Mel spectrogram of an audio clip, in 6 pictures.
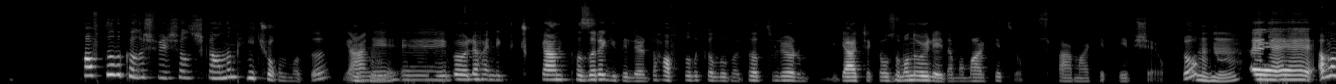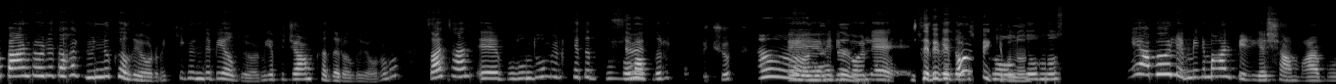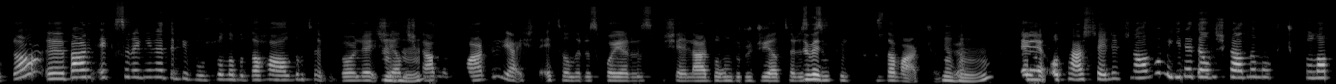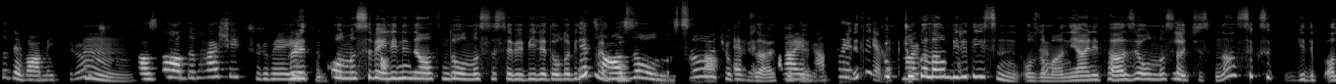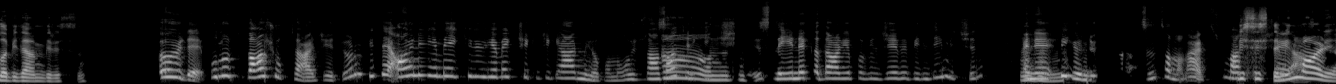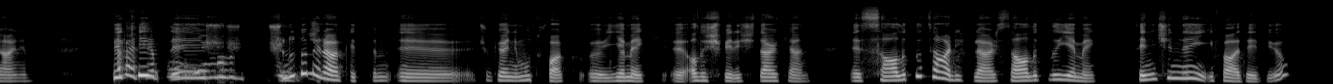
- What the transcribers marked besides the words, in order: other background noise; tapping; unintelligible speech
- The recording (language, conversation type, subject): Turkish, podcast, Genel olarak yemek hazırlama alışkanlıkların nasıl?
